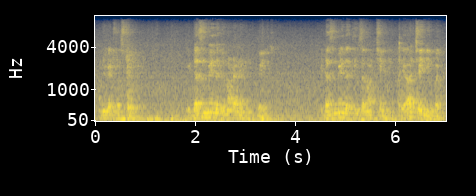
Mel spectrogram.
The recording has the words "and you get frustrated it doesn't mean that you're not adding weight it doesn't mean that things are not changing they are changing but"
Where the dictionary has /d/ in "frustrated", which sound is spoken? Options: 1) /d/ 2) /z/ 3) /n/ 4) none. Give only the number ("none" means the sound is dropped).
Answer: 4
